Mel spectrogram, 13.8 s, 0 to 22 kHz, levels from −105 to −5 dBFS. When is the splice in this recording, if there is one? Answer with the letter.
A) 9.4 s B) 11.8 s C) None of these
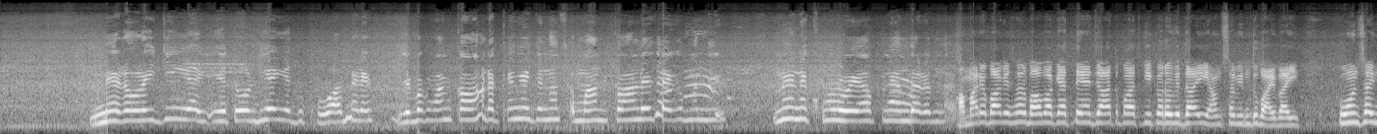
A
